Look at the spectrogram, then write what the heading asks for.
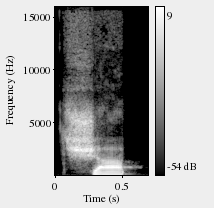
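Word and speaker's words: Schopp: talk uh but but I'm wondering if if Shop people his name is is pronounced shop but now that you've met now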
